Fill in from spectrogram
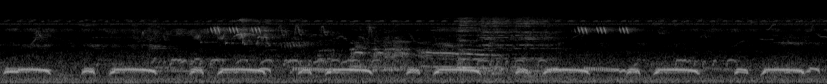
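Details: Competition calling by a spotted dove: a steady run of low, hollow coos repeated about once per second, each note short and slightly rising. Continuous insect drone and faint high chirps sit in the background.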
